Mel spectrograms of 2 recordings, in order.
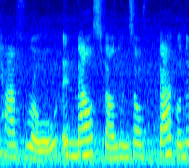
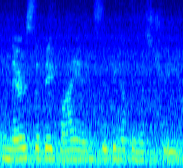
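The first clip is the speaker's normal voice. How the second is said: usual speaking voice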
